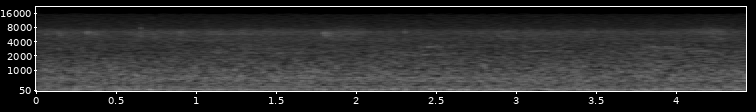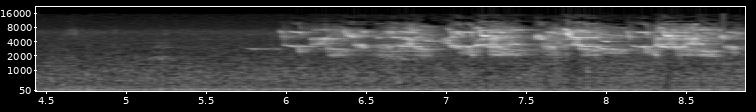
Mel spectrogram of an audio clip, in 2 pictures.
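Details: Black-collared starlings at Yuen Long (dated 1 14 18) break into a dense burst of harsh, squeaky chattering in the last three seconds, over a steady low rumble of traffic.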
